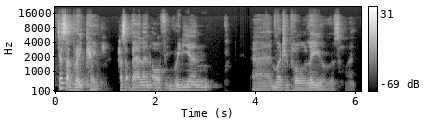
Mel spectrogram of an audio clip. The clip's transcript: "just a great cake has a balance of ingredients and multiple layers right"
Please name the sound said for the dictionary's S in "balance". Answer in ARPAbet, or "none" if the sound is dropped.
none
